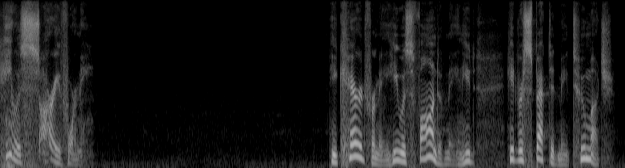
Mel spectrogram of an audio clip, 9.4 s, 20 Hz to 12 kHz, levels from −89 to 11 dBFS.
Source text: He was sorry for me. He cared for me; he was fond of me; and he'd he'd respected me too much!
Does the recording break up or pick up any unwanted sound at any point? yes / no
no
